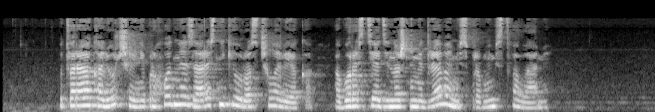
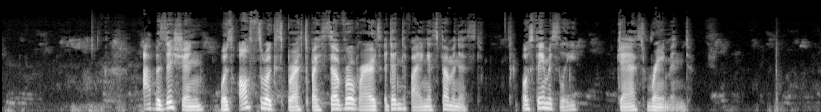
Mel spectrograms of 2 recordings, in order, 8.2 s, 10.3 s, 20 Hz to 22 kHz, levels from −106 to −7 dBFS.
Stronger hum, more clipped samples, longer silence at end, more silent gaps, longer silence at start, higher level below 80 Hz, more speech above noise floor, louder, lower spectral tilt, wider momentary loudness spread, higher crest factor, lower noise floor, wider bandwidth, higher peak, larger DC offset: neither; neither; second, 1.35 s vs 1.7 s; neither; second, 0.75 s vs 1.1 s; about the same, -56 dBFS vs -56 dBFS; about the same, 45 dB vs 46 dB; about the same, -17 LUFS vs -19 LUFS; second, -3.5 dB/octave vs -5.5 dB/octave; about the same, 12 LU vs 13 LU; about the same, 16 dB vs 20 dB; about the same, -62 dBFS vs -65 dBFS; about the same, 12 kHz vs 12 kHz; about the same, -2 dBFS vs 0 dBFS; neither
